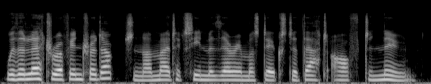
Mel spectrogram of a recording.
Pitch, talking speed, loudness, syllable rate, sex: 215 Hz, 180 wpm, -18 LUFS, 5.7 syllables/s, female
